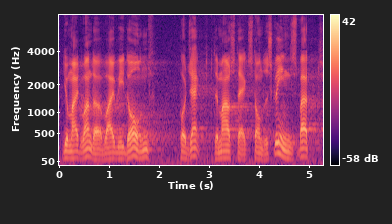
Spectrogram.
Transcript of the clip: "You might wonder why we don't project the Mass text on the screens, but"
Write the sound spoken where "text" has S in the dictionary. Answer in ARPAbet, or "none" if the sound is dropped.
S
